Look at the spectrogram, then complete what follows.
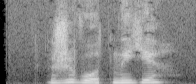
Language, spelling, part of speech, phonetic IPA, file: Russian, животные, noun, [ʐɨˈvotnɨje], Ru-животные.ogg
- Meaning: nominative plural of живо́тное (živótnoje)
